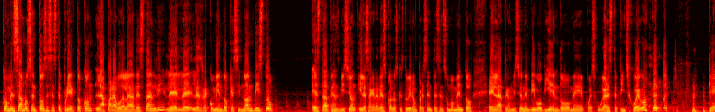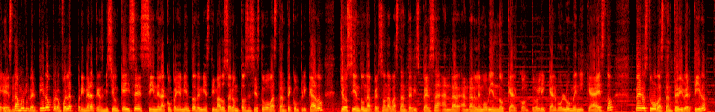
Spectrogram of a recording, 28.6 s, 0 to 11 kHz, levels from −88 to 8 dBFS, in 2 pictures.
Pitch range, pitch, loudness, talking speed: 130-170 Hz, 150 Hz, -30 LUFS, 185 wpm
